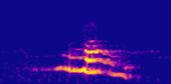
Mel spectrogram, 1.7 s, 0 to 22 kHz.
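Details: Kobi, a 16-year-old senior Husky, gives his nightly pre-dinner show: one drawn-out vocal howl that rises, wavers, then slides downward over about a second, clear and dominant in a quiet room.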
